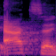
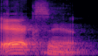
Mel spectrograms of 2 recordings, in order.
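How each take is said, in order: First: It is said in a neutral American accent. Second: It is said in a Southern US accent. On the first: The speaker calls it wrong. "you wouldn't say accent" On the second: The speaker calls it right. "Like if you were doing a Southern accent, you would say accent"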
